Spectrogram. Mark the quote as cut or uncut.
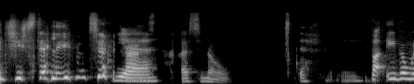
cut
